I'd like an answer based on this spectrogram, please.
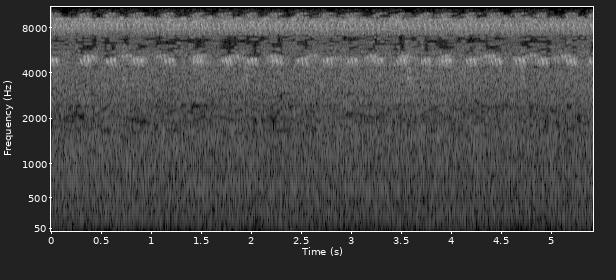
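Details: On a windy day, crickets chirp in bright, sharp pulses about four per second over a high continuous ringing tone, while wind rushes and swells in the background.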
